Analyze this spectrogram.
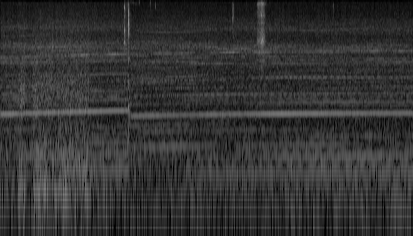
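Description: A racing car engine whines at high revs.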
